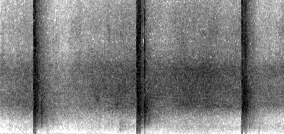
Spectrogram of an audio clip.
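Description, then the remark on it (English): Sharp, loud cracks of a stock whip, used by rangers to chase off thousands of flying foxes roosting in a park in Katherine, ring out three times a second or so apart, the middle one a quick double snap, over a steady high-pitched outdoor hiss and chatter. “Rangers are using clanging metal bin lids, car horns, even stock whips to try and chase them off.”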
